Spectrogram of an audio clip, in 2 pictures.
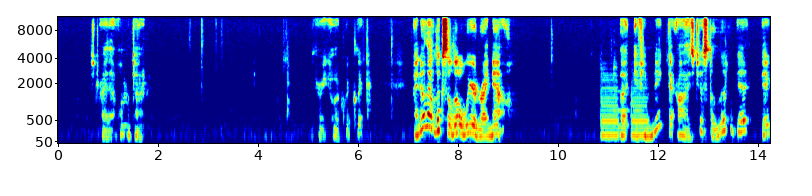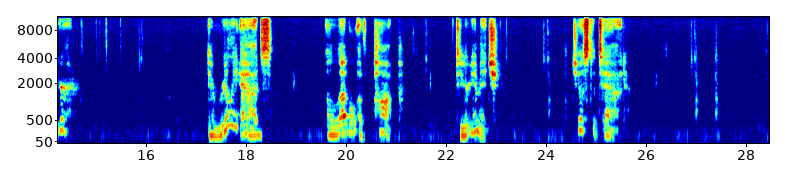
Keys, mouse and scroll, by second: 3.2 [, 3.3 [, 4.6 click, 8.9-10.0 drag, 11.0 ], 12.2 click, 14.6 [, 15.1 [, 15.9-21.7 drag, 22.3 ], 22.6 ], 23.1 ], 24.1 click, 27.0-28.4 drag.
